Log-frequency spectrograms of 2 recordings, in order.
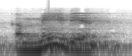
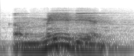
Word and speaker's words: comedian: rested the stress indeed then comedian comedian here it's a trisyllabic word therefore me happens to be the second syllable from the last which is already received the stress and then the first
